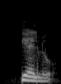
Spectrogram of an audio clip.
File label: "Yellow", English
